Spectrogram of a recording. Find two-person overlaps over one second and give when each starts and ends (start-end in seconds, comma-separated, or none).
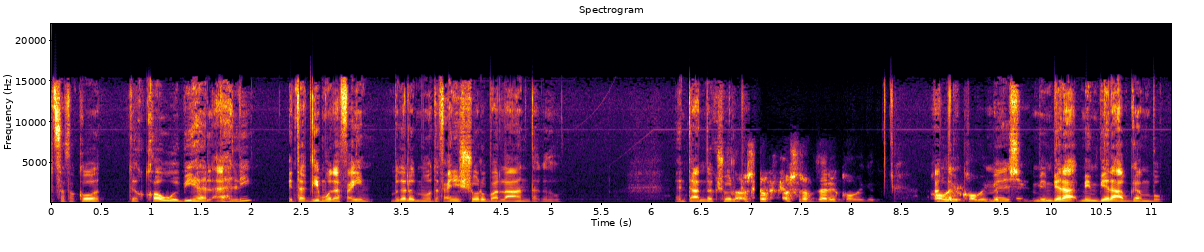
8.8-10.2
